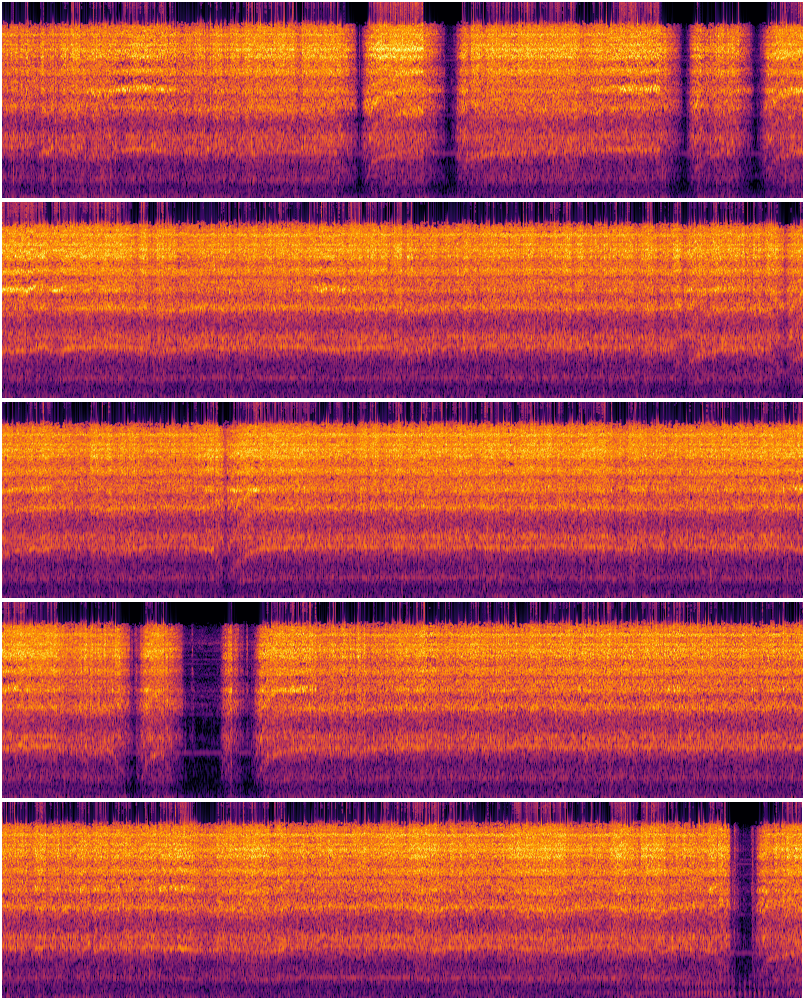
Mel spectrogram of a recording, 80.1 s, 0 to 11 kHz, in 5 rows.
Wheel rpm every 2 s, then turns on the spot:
220, 210, 200, 140, 120, 200, 150, 110, 220, 220, 230, 230, 230, 240, 200, 190, 210, 220, 190, 230, 230, 230, 230, 230, 230, 100, 80, 220, 230, 230, 230, 230, 230, 230, 210, 230, 220, 220, 220, 110.
none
